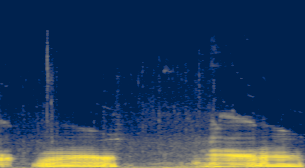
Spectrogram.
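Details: Male frog in the field calling with long, loud, buzzy bleats, one of over a second, then a pause and a double bleat joined closely together.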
